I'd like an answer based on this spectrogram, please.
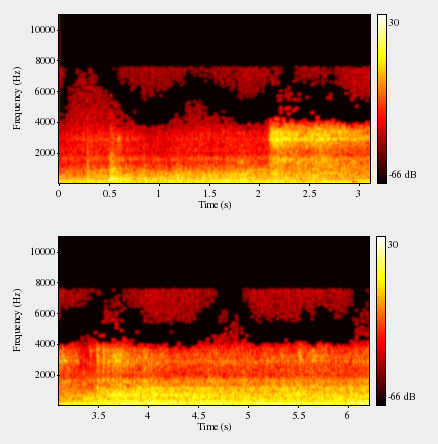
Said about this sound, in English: Just at that moment, a bus came to a stop, and I got on.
